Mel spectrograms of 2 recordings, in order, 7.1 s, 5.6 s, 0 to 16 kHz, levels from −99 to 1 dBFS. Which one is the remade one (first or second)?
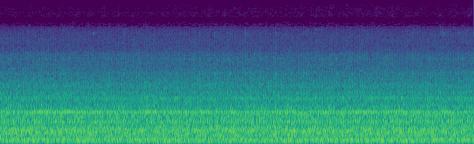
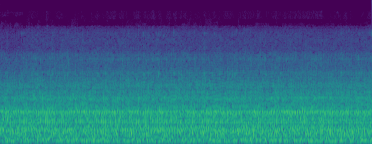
second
